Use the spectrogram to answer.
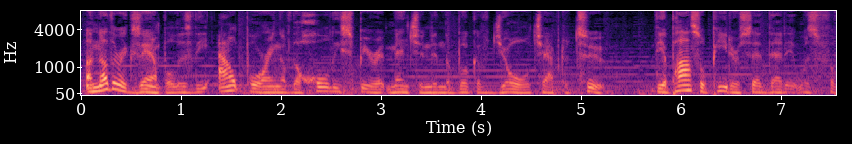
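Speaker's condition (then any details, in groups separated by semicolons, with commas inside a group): No condition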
